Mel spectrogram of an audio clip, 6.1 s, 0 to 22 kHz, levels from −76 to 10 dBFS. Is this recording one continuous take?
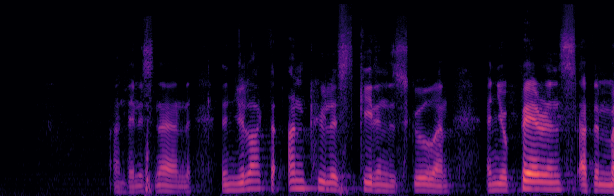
yes; 0 cuts

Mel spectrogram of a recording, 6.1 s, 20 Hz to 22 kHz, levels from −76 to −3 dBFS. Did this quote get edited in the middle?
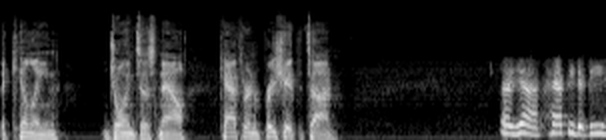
no; 0 cuts

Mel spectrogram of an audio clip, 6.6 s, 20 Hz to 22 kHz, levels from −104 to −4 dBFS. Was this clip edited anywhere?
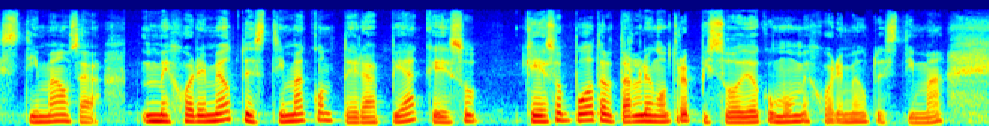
no; 0 cuts

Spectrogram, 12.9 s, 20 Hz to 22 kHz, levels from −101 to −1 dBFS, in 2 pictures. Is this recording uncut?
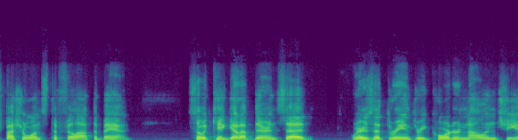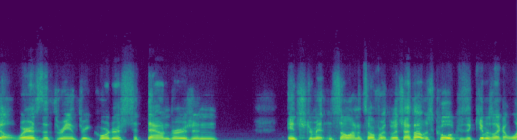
yes; 0 cuts

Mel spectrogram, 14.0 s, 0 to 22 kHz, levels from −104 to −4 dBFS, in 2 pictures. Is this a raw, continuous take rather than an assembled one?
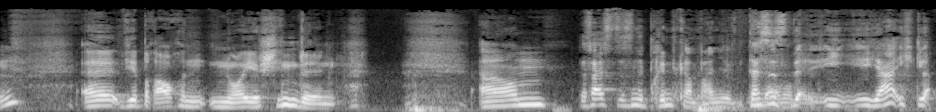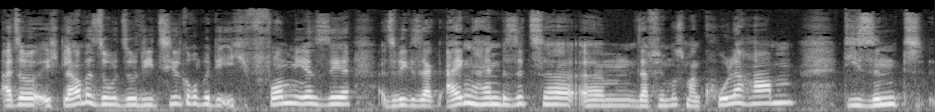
no; 1 cut; at 4.3 s

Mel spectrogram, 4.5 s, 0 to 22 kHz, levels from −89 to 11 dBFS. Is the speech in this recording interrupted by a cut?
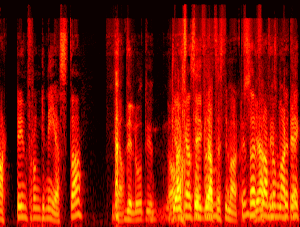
no; 0 cuts

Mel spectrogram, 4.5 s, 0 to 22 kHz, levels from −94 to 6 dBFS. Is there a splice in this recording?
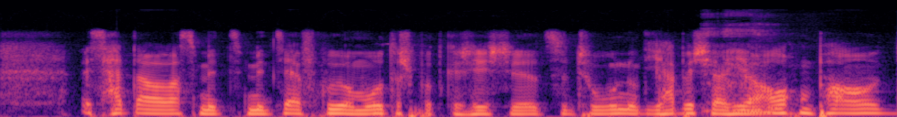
yes; 2 cuts; at 1.4 s, 3.2 s

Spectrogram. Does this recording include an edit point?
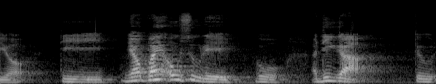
yes; 1 cut; at 1.2 s

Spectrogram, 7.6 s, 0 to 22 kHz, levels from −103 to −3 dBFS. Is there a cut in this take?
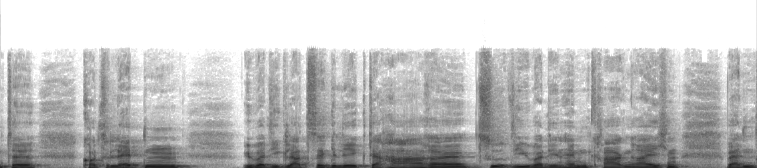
yes; 1 cut; at 5.1 s

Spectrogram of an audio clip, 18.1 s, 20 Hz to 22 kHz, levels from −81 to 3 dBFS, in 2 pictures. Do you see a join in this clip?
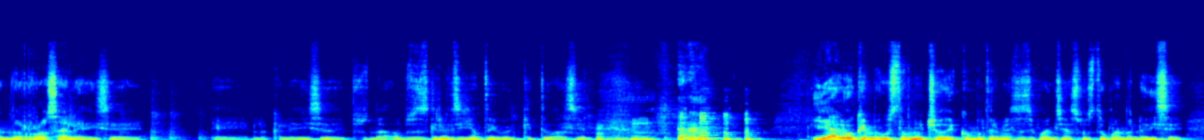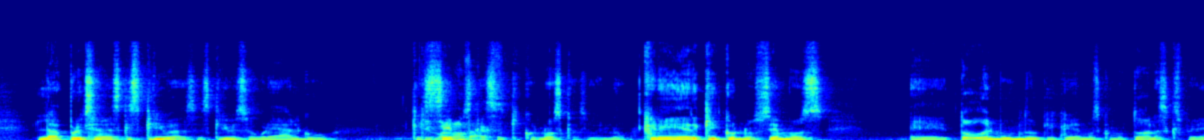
yes; 1 cut; at 13.8 s

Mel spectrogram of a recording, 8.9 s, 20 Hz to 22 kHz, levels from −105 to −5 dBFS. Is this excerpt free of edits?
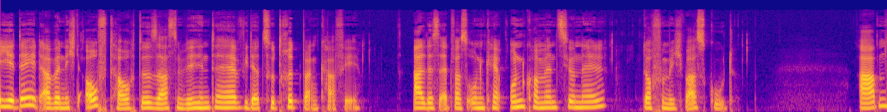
yes; 0 cuts

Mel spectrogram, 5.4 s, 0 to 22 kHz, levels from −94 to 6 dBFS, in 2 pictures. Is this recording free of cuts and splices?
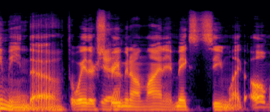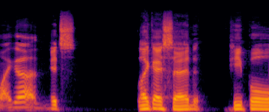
yes; 0 cuts

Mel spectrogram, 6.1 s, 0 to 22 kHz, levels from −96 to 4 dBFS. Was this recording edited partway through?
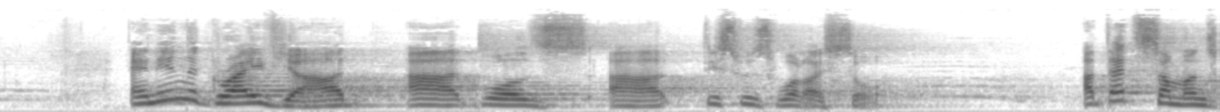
yes; 1 cut; at 2.4 s

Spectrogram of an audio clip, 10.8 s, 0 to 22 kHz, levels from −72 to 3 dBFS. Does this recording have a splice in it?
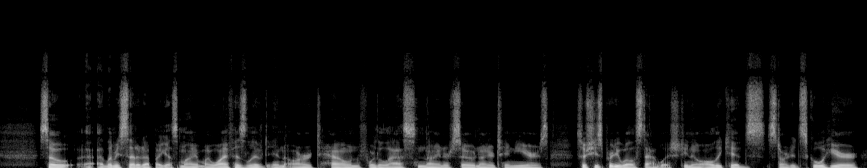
no; 0 cuts

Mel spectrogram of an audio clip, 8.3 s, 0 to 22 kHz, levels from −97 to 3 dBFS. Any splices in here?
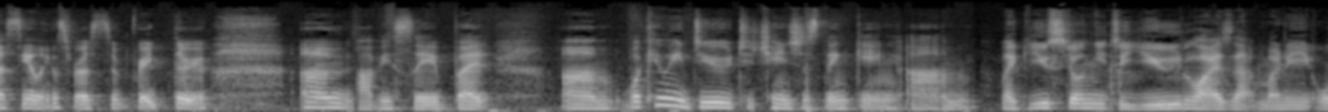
yes; 2 cuts; at 2.2 s, 6.1 s

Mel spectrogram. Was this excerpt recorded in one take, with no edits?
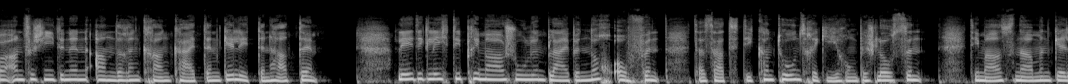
no; 1 cut; at 3.9 s

